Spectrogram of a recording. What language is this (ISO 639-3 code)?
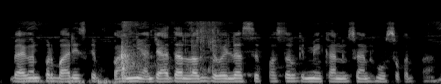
bho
